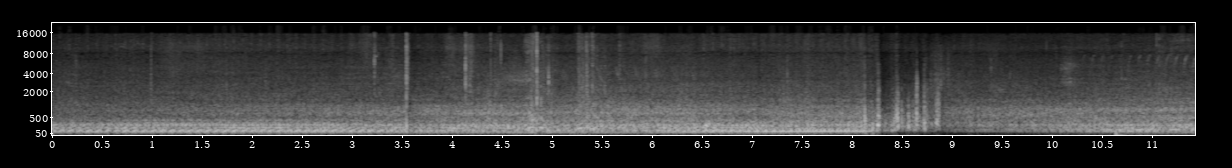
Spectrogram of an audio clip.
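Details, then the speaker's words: K1500 Z71 truck V8 idles fairly decently but sounds like a misfire; rough rumble broken by sharp pops and cracks as backfire under hard throttle; cause unknown. "See, if you give it just a little hard throttle, then you get some backfire."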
